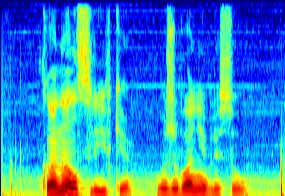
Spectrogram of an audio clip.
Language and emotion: Russian, neutral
